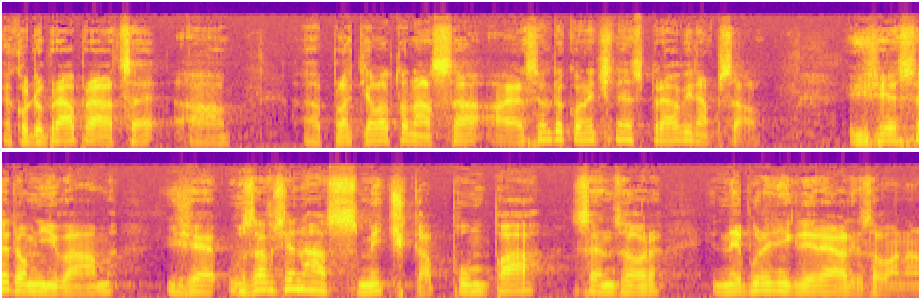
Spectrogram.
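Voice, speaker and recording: At a very slow pace, a man speaks with a fairly high pitch and ordinary pitch variation. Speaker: scientist in audience. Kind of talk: audience question. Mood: emphatic, sceptical. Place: hall.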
